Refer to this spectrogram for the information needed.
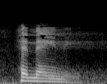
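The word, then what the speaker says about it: hineni (הנני): It's hineni. You would spell that in English, H-I-N-E-N-I. Hineni.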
